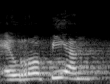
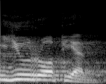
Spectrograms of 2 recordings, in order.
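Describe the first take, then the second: First: It starts with a plain vowel sound. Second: It starts with a y sound. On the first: The speaker calls it wrong. "bukan European" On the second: The speaker calls it right. "tetapi European"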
